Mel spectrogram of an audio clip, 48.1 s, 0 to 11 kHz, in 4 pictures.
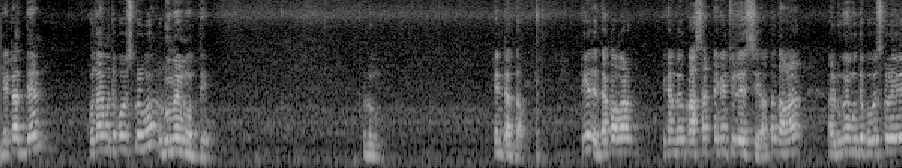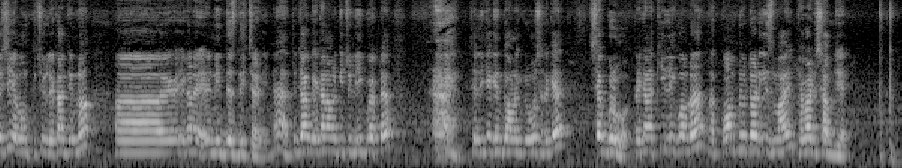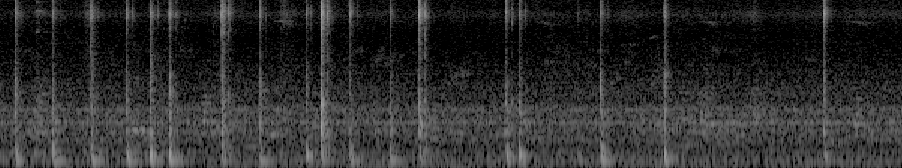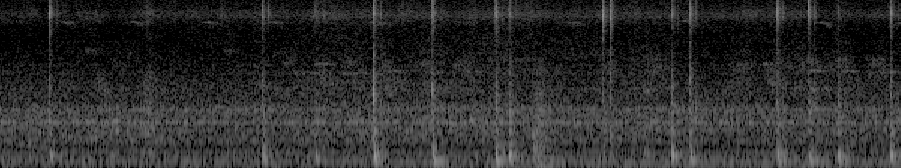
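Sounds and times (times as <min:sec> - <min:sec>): keyboard typing: 0:23.7 - 0:29.8, 0:30.8 - 0:31.1, 0:31.7 - 0:32.2, 0:36.7 - 0:37.0, 0:39.5 - 0:43.1, 0:44.0 - 0:45.4, 0:46.3 - 0:48.0.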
